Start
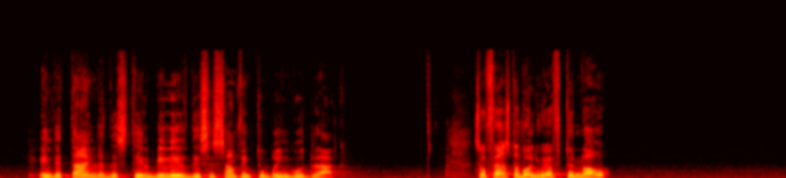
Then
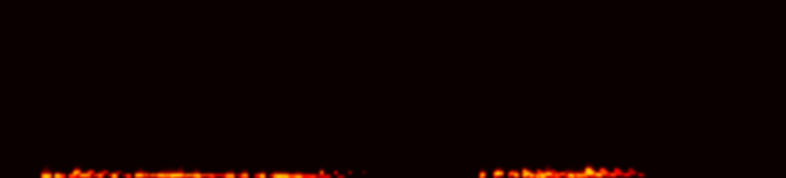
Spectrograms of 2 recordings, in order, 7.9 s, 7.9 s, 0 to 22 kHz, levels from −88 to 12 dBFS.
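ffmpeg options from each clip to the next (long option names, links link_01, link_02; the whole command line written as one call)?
ffmpeg -i in.wav -filter_complex "[0:a]afftfilt=real='re*gte(hypot(re,im),0.501)':imag='im*gte(hypot(re,im),0.501)':win_size=1024:overlap=0.75,asplit=2[link_01][link_02];[link_02]adelay=141,lowpass=frequency=1300:poles=1,volume=-19dB,asplit=2[link_03][link_04];[link_04]adelay=141,lowpass=frequency=1300:poles=1,volume=0.32,asplit=2[link_05][link_06];[link_06]adelay=141,lowpass=frequency=1300:poles=1,volume=0.32[link_07];[link_01][link_03][link_05][link_07]amix=inputs=4:normalize=0,volume=4.5dB" out.wav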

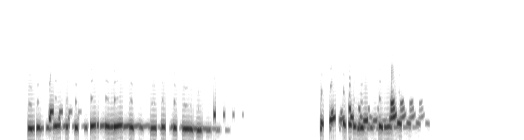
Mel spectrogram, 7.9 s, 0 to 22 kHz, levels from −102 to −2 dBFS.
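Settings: ffmpeg -i in.wav -af "acompressor=threshold=-27dB:ratio=2" out.wav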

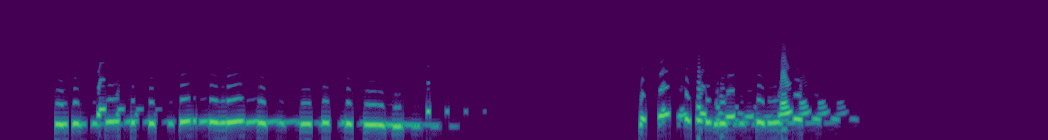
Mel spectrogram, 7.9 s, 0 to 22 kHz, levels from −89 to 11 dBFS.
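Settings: ffmpeg -i in.wav -filter_complex "[0:a]asplit=2[link_01][link_02];[link_02]alimiter=level_in=1.5dB:limit=-24dB:level=0:latency=1:release=20,volume=-1.5dB,volume=-1dB[link_03];[link_01][link_03]amix=inputs=2:normalize=0,asoftclip=type=tanh:threshold=-16dB,volume=7dB" out.wav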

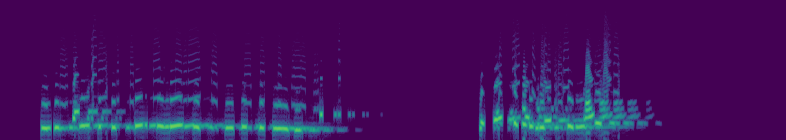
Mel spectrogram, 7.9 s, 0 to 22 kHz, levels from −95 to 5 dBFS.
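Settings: ffmpeg -i in.wav -filter_complex "[0:a]asplit=2[link_01][link_02];[link_02]adelay=180,highpass=300,lowpass=3400,asoftclip=type=hard:threshold=-20dB,volume=-15dB[link_03];[link_01][link_03]amix=inputs=2:normalize=0,volume=-6dB" out.wav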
